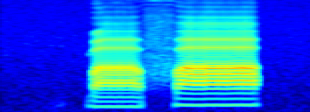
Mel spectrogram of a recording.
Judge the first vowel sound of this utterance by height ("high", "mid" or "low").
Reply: low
